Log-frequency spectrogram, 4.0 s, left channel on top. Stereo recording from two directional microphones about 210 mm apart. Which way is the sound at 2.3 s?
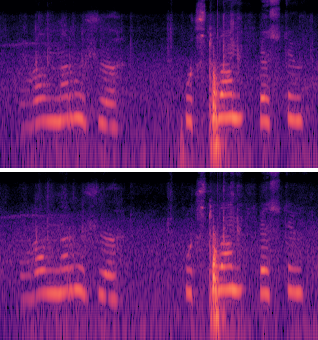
40° left (ahead or behind).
